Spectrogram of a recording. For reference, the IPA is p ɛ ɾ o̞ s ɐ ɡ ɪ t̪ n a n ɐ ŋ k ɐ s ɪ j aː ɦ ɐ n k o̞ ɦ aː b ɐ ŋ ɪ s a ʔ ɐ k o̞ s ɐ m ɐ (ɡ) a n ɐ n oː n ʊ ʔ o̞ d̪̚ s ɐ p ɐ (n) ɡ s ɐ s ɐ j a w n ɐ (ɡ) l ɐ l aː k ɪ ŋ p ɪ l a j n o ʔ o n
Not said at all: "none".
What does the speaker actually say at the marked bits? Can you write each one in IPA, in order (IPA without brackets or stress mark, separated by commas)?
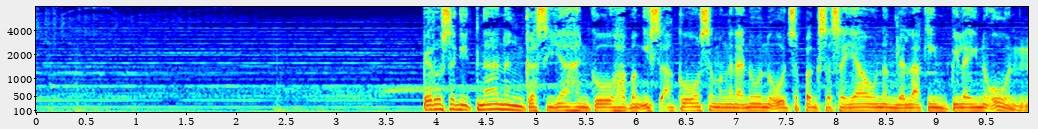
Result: ŋ, none, ŋ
